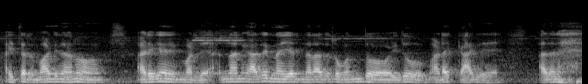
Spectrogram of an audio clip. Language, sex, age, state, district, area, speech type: Kannada, male, 60+, Karnataka, Chamarajanagar, rural, spontaneous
